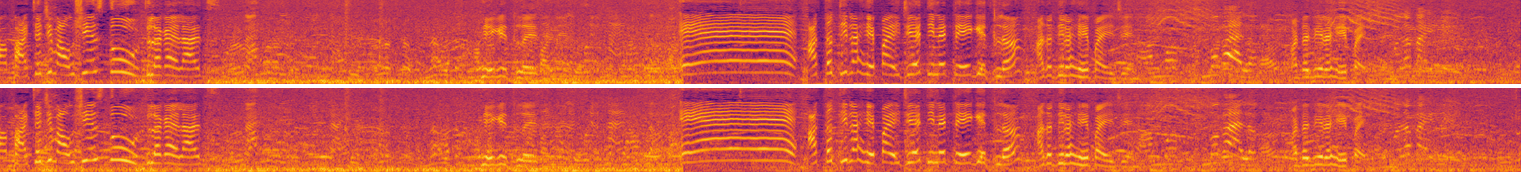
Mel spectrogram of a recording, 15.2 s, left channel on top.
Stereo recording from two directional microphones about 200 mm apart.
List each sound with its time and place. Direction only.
0.0 s speech: 5° left (ahead or behind)
4.8 s speech: centre (ahead or behind)
6.7 s speech: 5° left (ahead or behind)
12.9 s speech: 5° right (ahead or behind)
